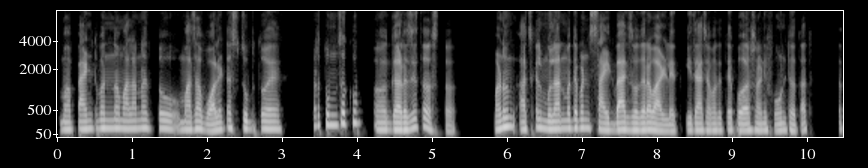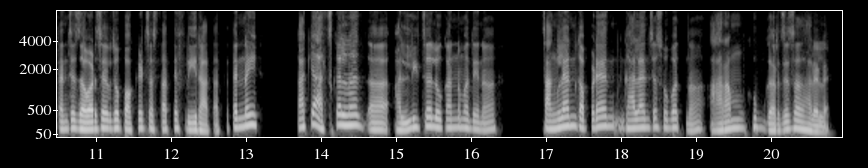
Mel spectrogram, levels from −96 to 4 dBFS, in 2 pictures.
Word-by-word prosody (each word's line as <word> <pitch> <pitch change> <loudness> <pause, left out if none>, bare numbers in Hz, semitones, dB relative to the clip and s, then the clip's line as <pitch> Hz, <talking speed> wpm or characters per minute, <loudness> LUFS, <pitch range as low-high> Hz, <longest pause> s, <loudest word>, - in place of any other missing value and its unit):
अ, - - +2
पॅन्टमधून 140 +2 +1
मला 140 0 +2
ना, 150 +1 0
तो 140 -1 -1
माझा 125 +2 +3
वॉलेटच 120 +7 0
चुभतोय, 135 -1 +1 0.5
तर 185 - -3
तुमचं 200 +2 +2
खूप 240 -1 -3 0.2
अ, 120 0 +1
गरजेचं 140 +7 +4
असतं. 100 -5 -8 0.5
म्हणून 165 +7 +4
आज-काल 125 +5 -1
मुलांमध्ये 140 +1 +3
पण 150 0 0
साईड-बॅग्स 120 -3 +2
वगैरे 120 +1 +4
वाढल्यात, 105 -3 +3
की 115 - -2
त्याच्यामध्ये 110 -1 0
ते 115 - +1
पर्स 110 0 +2
आणि 115 0 +1
फोन 110 +2 -1
ठेवतात, 110 -1 -3 0.4
तर - - -10
त्यांचे 130 +3 0
जवळचे 130 +2 +5
जे 150 - +2
पॉकेट्स 140 +3 -1
असतात, 130 0 -3
ते 150 - -1
फ्री 120 -3 -1
राहतात. 100 -3 -2 0.2
त्यांनाही 180 +6 +2 0.6
का 160 - +1
की 220 - 0
आज-काल 195 +4 +2
ना 200 - +4 0.3
अ, 120 -1 +1 0.2
हल्लीच्या 150 +9 +1
लोकांमध्ये 155 -3 -1
ना, 120 +2 -4 0.7
चांगले 145 +6 +3
कपडे 155 +4 0
घालण्यासोबत 155 -1 -2
ना, 110 +4 -5 0.3
आराम 135 +6 0
खूप 160 -3 -7
गरजेचा 125 +6 0
झालेला 95 -7 0
आहे. - - -17
135 Hz, 155 wpm, -23 LUFS, 120-150 Hz, 0.7 s, जवळचे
